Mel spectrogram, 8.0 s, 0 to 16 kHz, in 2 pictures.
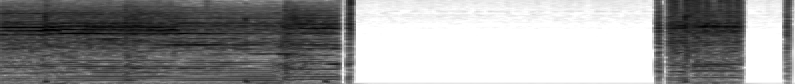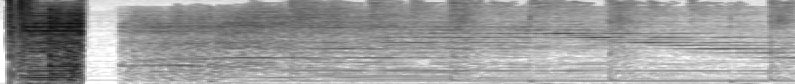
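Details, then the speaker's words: Phonic 1805 mixer, channel 11/12 playing music before fader replacement: sound cuts out about 1.5 seconds, returns in choppy bursts, then quieter; intermittent dropout, suspected bad fader or faulty button. "Now let's listen to 11/12, so there is the same problem with the sound skipping, either the fader is really bad, or there is a problem with the button."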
